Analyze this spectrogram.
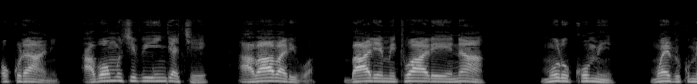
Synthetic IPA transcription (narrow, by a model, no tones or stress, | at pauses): okulanḭ | a̰βo̞ːmuciβiːɲɟace̞ | aβaβaliβwa̰ | βalie̞ːmitwaːle̞na | mulukumi | mwe̞ːβikum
